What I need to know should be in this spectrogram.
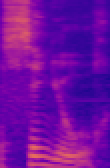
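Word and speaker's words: señor: E a pronúncia é senhor, em espanhol, que significa senhor.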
